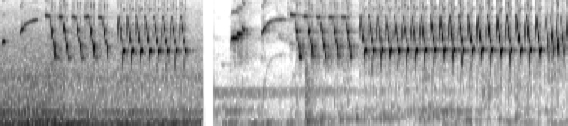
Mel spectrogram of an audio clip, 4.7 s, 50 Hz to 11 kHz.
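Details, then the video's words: Master song of a canary for teaching young birds, long and nonstop: rapid high trilled bursts and upward-swept whistles, a brief pause, then a sustained fast rattling trill series against faint low background noise. "Kicau Burung Kenari 90 II GACOR PANJANG Cocok untuk Masteran"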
